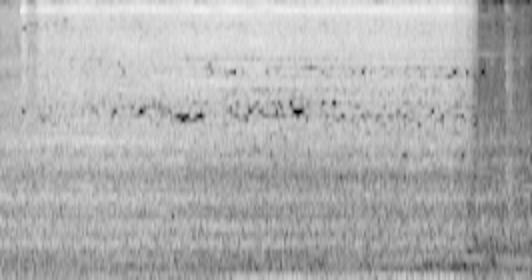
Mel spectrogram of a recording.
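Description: Cut-off saw running through a cut with a loud, steady hissing whir. The sound stops abruptly about a second before the end.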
